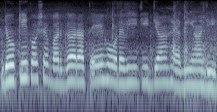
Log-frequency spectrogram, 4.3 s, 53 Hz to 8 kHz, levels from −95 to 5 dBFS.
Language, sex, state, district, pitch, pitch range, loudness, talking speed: Punjabi, female, Punjab, Kapurthala, 200 Hz, 185-215 Hz, -18 LUFS, 140 wpm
